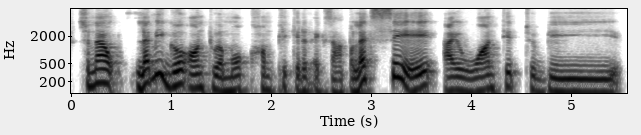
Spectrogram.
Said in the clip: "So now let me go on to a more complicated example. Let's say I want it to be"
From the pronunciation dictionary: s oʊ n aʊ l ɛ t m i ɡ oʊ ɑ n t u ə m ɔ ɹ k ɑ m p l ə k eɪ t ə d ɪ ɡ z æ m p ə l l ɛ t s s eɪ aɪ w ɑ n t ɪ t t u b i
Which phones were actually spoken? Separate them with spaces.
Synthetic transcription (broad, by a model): s oʊ n aʊ l ɛ t m i ɡ oʊ ɑ n t u ə m ɔ k ɑ m p l ə k eɪ t ə d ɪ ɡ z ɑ m p ə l l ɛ t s s eɪ aɪ w ɑ n t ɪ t t u b i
